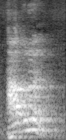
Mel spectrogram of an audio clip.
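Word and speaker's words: וָו: 이 바브는 아까 베라고 발음했던 바브 혹은 와우라고도 이렇게 발음하기도 하는데, 이 단어는 바로 이거예요.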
